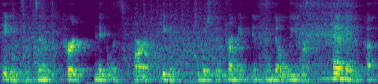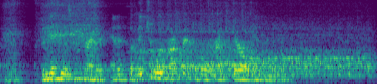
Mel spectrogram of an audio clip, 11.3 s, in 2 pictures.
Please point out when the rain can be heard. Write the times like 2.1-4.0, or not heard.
not heard.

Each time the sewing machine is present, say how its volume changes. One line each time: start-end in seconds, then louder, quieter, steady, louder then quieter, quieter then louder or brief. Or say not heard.
0.0-11.2 louder.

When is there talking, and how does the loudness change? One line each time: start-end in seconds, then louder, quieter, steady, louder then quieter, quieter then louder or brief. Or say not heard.
0.0-10.0 steady.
